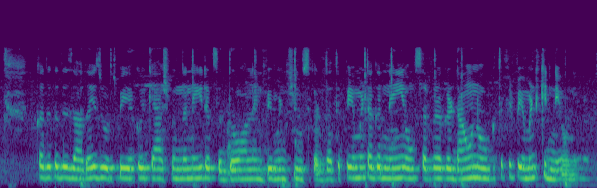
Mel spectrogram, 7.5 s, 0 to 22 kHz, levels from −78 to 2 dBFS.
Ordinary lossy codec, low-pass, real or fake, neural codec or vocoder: none; none; real; none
